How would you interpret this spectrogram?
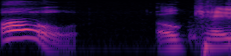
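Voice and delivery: sarcastic "oh okay" with wide-swinging pitch.

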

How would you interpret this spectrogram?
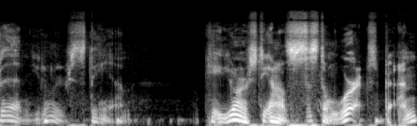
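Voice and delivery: derisive, mocking send-up voice. Podcast host imitating his liberal listeners talking to him, in a mocking impression. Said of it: "are you doing an impression of?".

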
